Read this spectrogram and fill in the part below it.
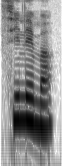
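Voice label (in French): "cinema", French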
